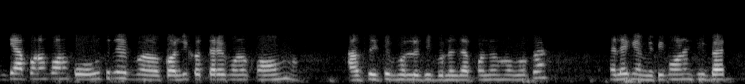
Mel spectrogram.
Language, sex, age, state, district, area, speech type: Odia, female, 18-30, Odisha, Sundergarh, urban, conversation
